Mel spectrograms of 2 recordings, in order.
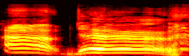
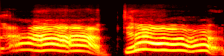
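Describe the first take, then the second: First: Loud, high pained scream; "Ah, yeah" screamed like a game sample; death scream. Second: High, loud pained scream of "Ah, yeah"; mimicked death scream. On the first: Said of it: "the sample with him going". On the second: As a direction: wail it like a dying man. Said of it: "I'm gonna mimic it now". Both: Shown as a demonstration.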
